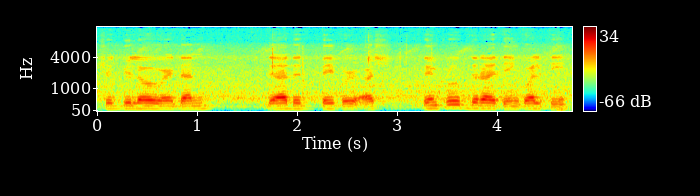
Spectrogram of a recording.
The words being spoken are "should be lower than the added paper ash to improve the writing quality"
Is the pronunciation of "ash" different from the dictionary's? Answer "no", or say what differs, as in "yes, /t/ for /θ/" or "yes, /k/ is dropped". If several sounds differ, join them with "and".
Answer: yes, /s/ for /ʃ/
